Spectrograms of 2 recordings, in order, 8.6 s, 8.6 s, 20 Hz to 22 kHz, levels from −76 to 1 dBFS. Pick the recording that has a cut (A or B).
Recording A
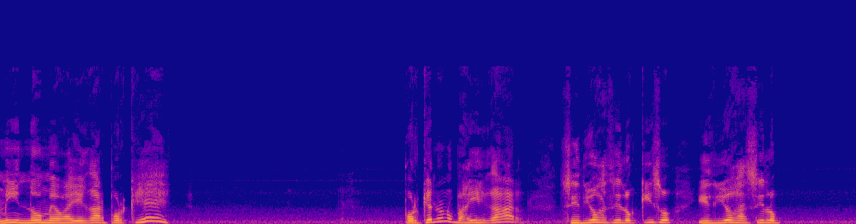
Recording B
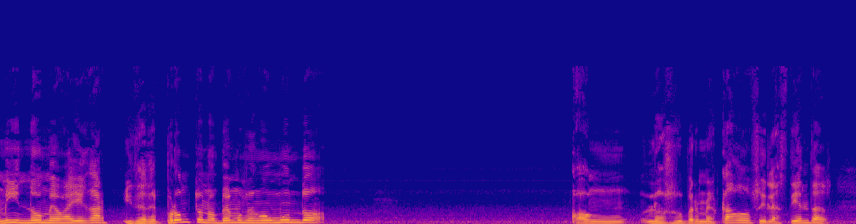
B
